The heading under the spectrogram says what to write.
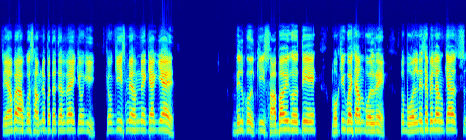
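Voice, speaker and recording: A man's voice: high-pitched, little pitch movement, fairly quick, fairly bright tone, smooth, dry recording, dull audio. A man giving an exam-prep lecture, repeating key terms and asking and answering his own questions. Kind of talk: online lecture.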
